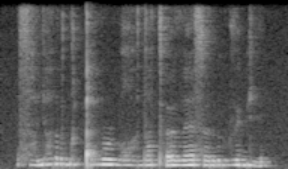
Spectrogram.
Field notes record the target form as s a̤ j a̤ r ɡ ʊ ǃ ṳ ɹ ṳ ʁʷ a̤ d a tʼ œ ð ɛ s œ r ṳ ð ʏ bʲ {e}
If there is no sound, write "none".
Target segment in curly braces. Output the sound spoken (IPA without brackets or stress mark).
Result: e̤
